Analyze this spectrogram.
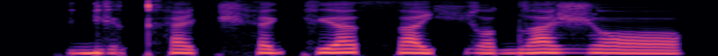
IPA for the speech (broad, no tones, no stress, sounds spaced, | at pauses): ɡʲ a kʰ æ t͡ʃʰ ɛ kʲ a θ a ç ɔ d a ʒ ɔ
